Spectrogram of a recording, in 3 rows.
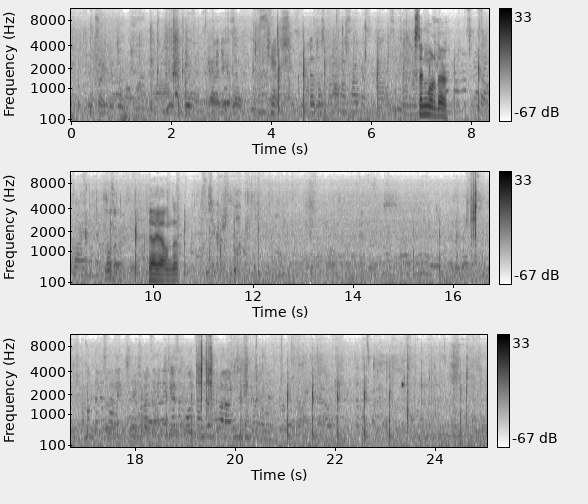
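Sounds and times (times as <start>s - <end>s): faint voices: 0.0s - 25.0s
camera shutter clicks: 19.2s - 19.6s.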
